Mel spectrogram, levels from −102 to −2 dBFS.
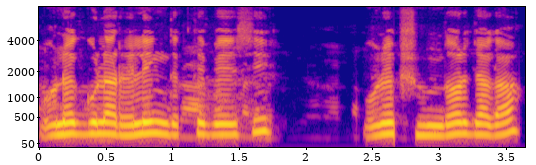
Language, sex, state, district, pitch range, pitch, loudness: Bengali, female, Assam, Hailakandi, 170-195 Hz, 185 Hz, -16 LUFS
